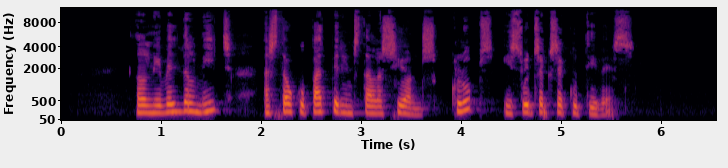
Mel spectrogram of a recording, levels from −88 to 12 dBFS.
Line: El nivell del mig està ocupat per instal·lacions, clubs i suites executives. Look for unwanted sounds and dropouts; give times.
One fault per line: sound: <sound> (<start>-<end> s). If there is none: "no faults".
no faults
